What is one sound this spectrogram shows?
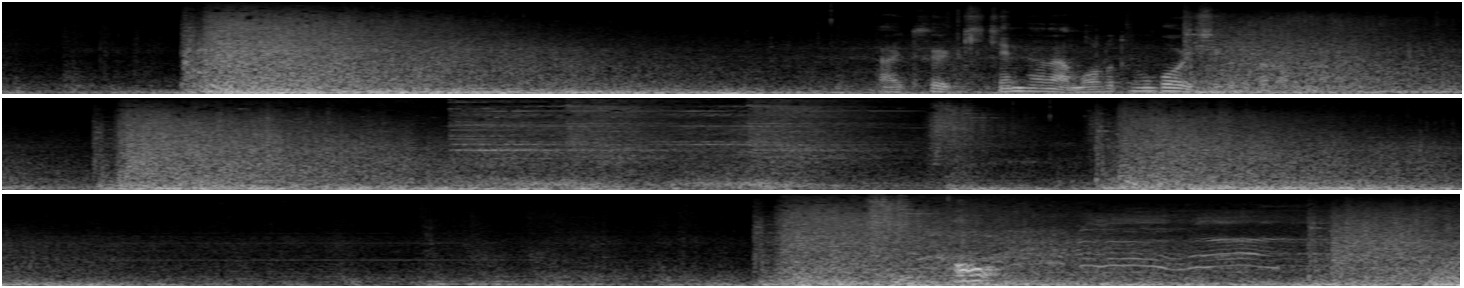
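Fiery explosions roar and rumble loudly.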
